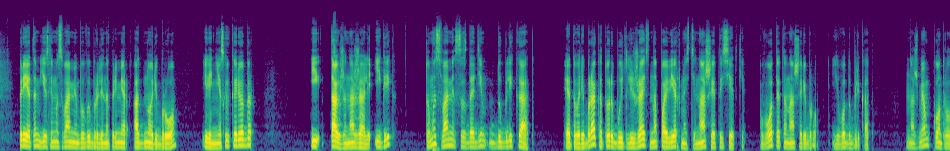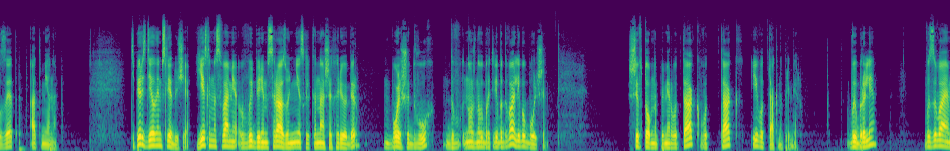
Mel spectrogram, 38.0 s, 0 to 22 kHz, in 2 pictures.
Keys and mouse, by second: 2.1 click, 3.3 click, 8.7 y, 14.6-15.7 drag, 18.7 ctrl+z, 19.4 ctrl+z, 25.0 click, 32.6 shift+click, 33.4 shift+click.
